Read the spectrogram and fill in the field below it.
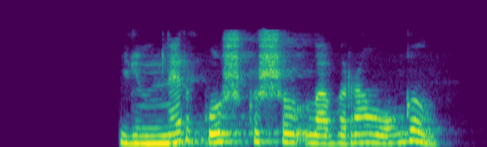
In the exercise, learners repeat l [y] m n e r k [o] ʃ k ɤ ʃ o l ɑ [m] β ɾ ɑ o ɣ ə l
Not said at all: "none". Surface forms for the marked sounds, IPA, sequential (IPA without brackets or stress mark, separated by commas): y, o, none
